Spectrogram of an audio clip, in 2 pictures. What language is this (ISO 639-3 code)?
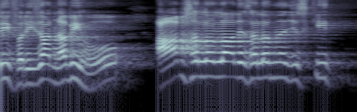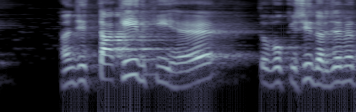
urd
